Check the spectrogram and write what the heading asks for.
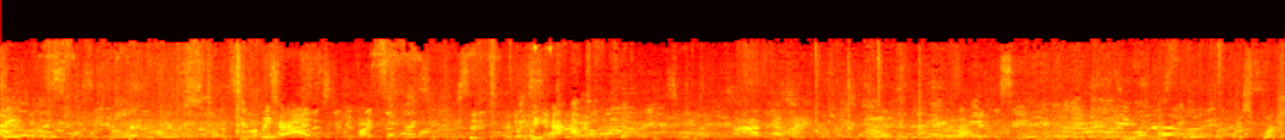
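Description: A group of young children and adults chattering at once, many overlapping voices with no single speaker clear.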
